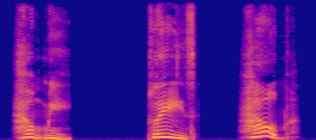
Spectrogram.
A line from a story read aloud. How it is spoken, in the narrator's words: Her words slurred together as if she were high on some drug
